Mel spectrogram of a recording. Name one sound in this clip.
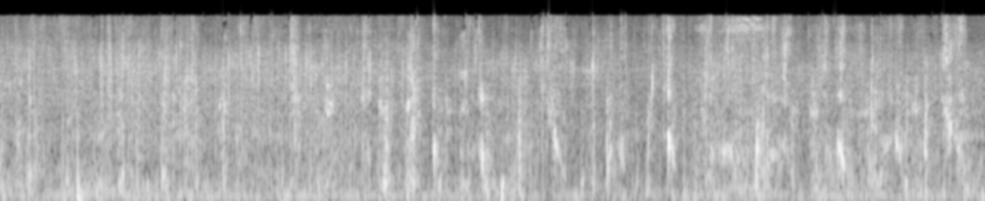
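Crusty bread crackles and snaps as fingers break it apart.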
